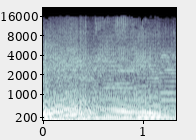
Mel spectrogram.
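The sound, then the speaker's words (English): A $330,000 Lamborghini sports car engine roars, ridden in with actor Frank Grillo, its pitch sliding and shifting as it revs, loud and continuous with a possible hint of tire noise and no voices. “getting to ride in this $330,000 Lamborghini”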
